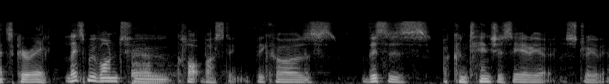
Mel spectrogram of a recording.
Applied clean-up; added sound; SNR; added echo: none; Musical instrument; 10 dB; none.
